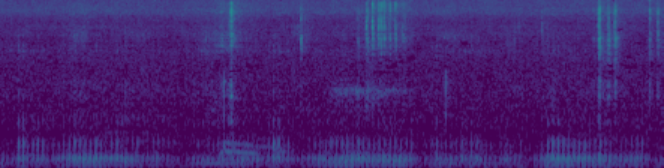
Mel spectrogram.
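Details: Rhythmic rumbling purr from a mother cat as she nurses and caresses her kittens, rising and falling in even waves about once per second, with a few faint clicks and a small squeak between breaths.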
